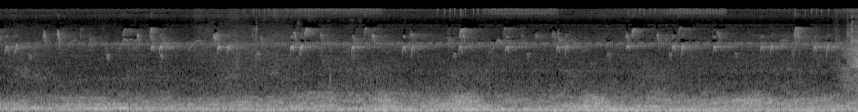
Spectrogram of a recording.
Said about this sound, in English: So I'm standing here, and as you can probably hear, I have a Carolina wren here that's talking an awful lot.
